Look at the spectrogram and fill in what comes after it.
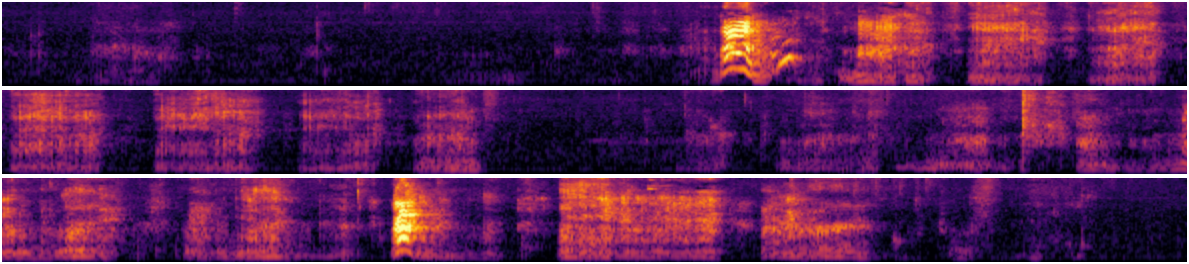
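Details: Miniature Pinscher fighting a pit bull: harsh, broadband snarling and growling bursts in rapid series with short gaps, sharper loud peaks near the fourth and fourteenth seconds, indoors.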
